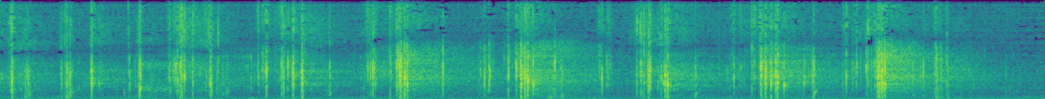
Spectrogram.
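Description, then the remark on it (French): Irregular crackling of adhesive tape being pulled and pressed down to seal gaps and stop air getting through, a steady stream of sharp crinkly snaps over a low background hum, with no voices. “Un bruit étrange comme un craquement. Il comprend que c'est du scotch qui bouche les fentes pour empêcher l'air de passer.”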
